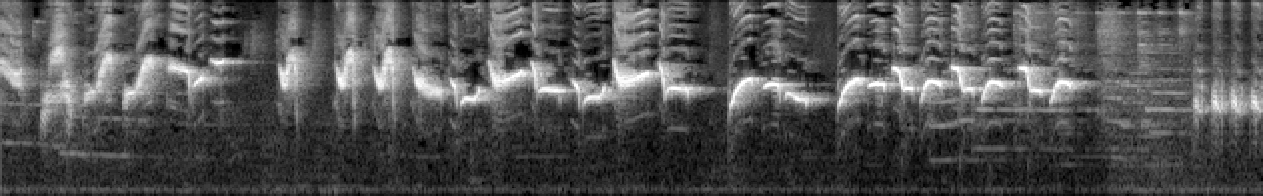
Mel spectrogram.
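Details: Captive fighting Chinese hwamei singing a rapid, loud run of varied whistled phrases, many notes sliding up and down, in bursts almost without pause, ending with a few buzzy repeated notes.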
